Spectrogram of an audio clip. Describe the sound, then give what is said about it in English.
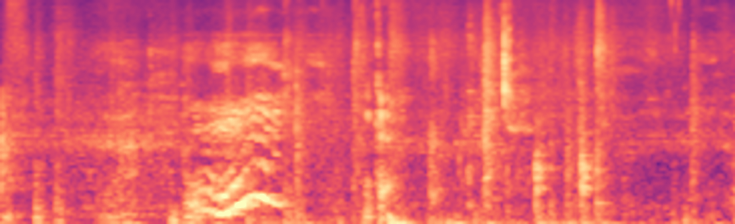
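A female dog named Miley barks with a drawn-out, wavering whine-like cry, followed by a few shorter, sharper yelps at moderate loudness. “She barking”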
